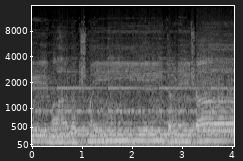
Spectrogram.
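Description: Devotional Hindu mantra music: a steady sustained drone with a chanting voice, and two short bright strikes, one about a second in and one just after three seconds.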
